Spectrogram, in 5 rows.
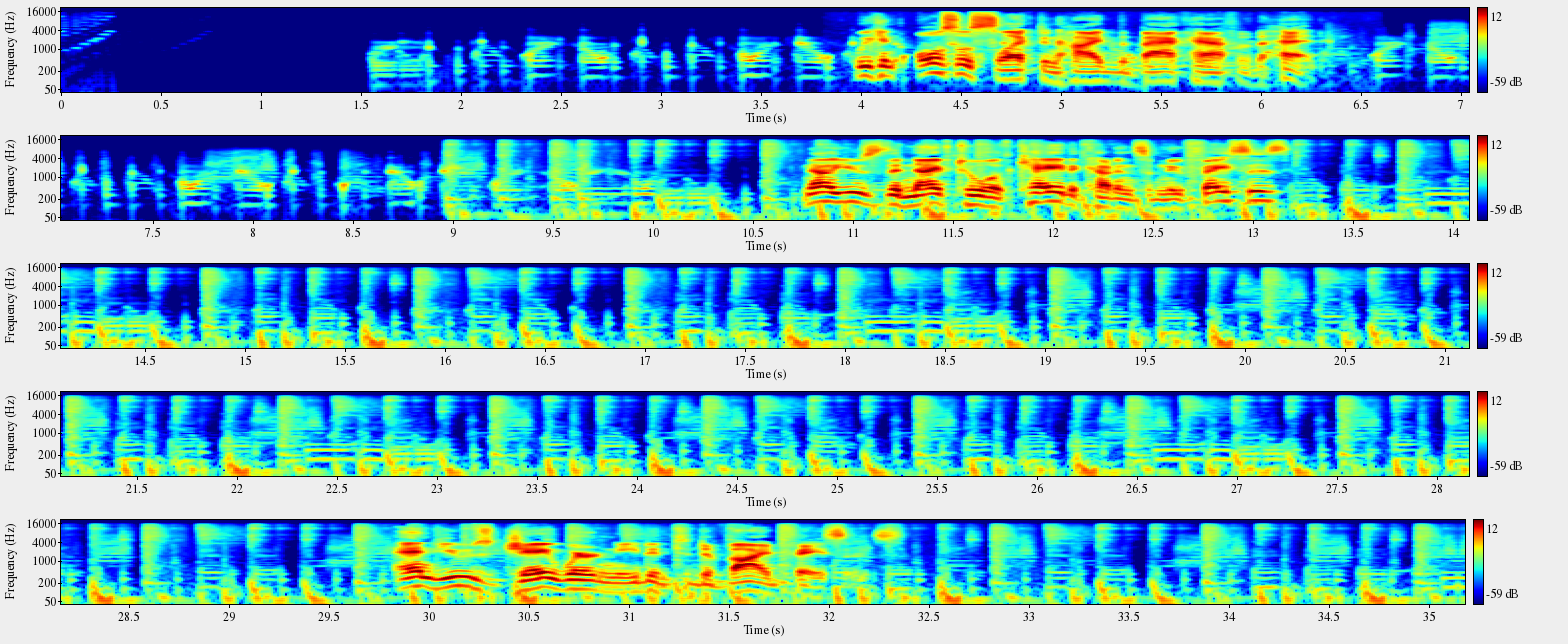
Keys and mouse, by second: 2.9 KP_3, 4.2-35.1 drag, 6.2 h, 7.3 KP_1, 23.2 k, 29.6 middle click, 29.6 right click, 30.5 shift+middle click, 30.5 shift+right click, 31.5 j.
